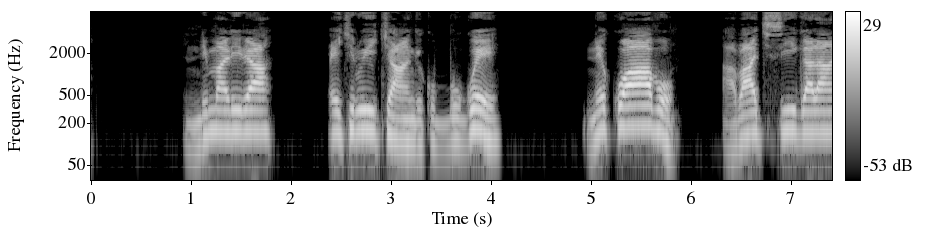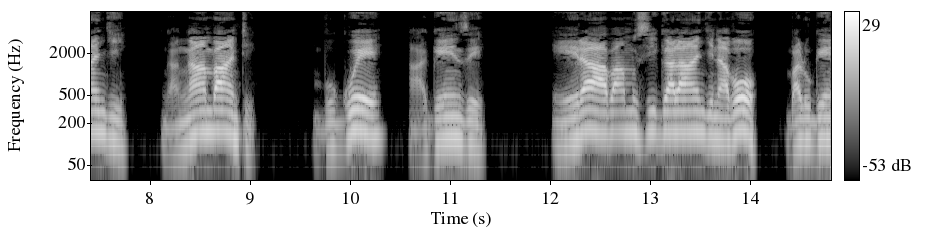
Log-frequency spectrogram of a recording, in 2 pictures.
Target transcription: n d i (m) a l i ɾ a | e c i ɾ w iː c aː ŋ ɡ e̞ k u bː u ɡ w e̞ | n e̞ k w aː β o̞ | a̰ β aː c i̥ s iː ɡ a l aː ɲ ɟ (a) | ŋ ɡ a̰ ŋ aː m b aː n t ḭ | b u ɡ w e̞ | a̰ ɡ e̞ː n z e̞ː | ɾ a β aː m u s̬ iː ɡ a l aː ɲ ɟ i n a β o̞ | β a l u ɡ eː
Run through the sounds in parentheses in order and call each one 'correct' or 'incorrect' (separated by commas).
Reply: correct, incorrect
